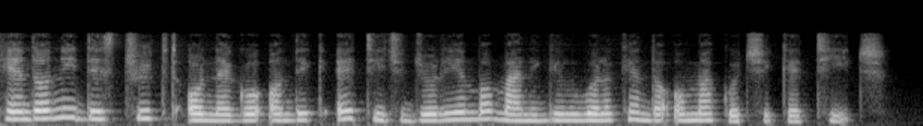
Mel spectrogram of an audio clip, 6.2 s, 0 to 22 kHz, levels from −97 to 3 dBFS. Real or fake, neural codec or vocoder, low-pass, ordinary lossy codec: fake; codec, 16 kHz, 0.4 kbps, LongCat-Audio-Codec; 7.2 kHz; none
